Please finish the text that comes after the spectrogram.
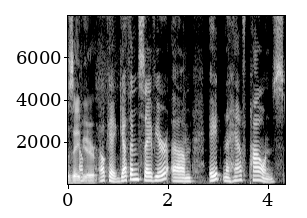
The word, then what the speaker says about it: Xavier: Let's see, Gethin, do you pronounce the X? Or No, Xavier.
